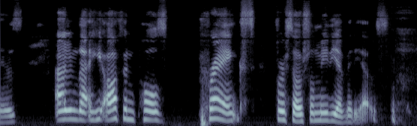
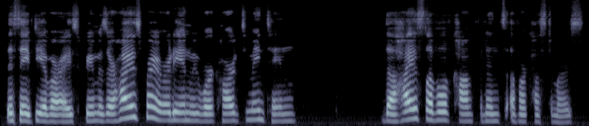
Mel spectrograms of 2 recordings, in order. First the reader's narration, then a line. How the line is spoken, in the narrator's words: a spokesperson said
